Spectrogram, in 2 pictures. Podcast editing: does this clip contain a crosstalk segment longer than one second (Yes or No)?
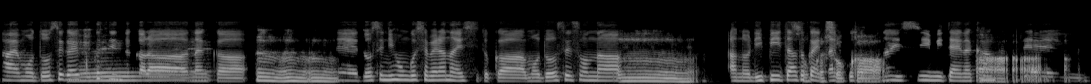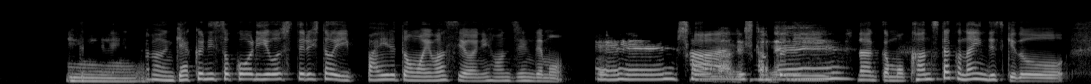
Yes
